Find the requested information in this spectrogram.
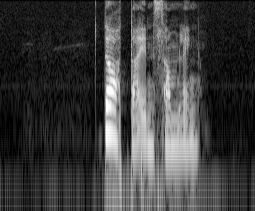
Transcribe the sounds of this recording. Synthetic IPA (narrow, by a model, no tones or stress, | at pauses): d̪ɑːt̪ɑʔɪ̰nsɑmlɪŋ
